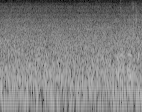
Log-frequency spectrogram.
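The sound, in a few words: ocean waves coming in at a rocky shore pool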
